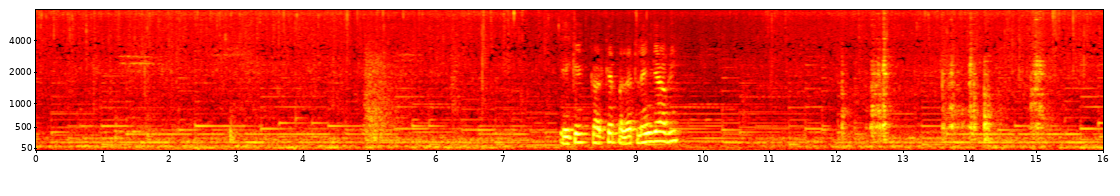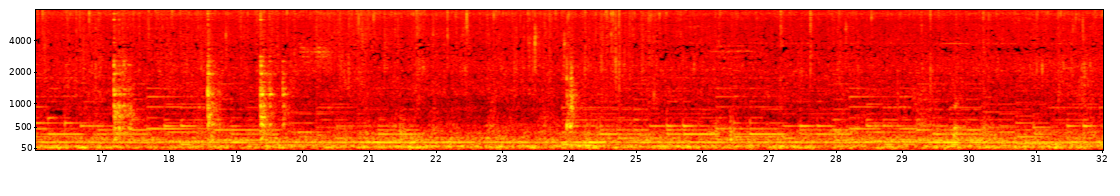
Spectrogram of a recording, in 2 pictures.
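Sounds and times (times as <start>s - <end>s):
food sizzling in oil: 0.0s - 32.0s
spatula scraping a pan: 12.1s - 15.5s, 17.2s - 17.6s, 23.9s - 24.2s.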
